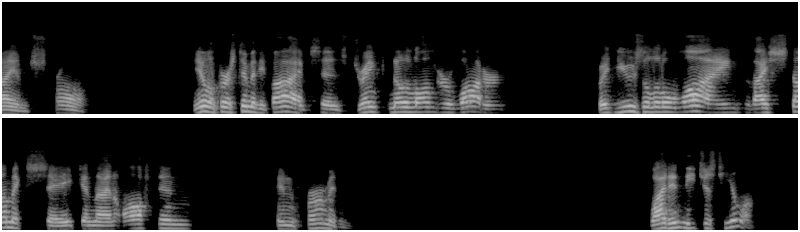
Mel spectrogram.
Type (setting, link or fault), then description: setting, large echoing room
